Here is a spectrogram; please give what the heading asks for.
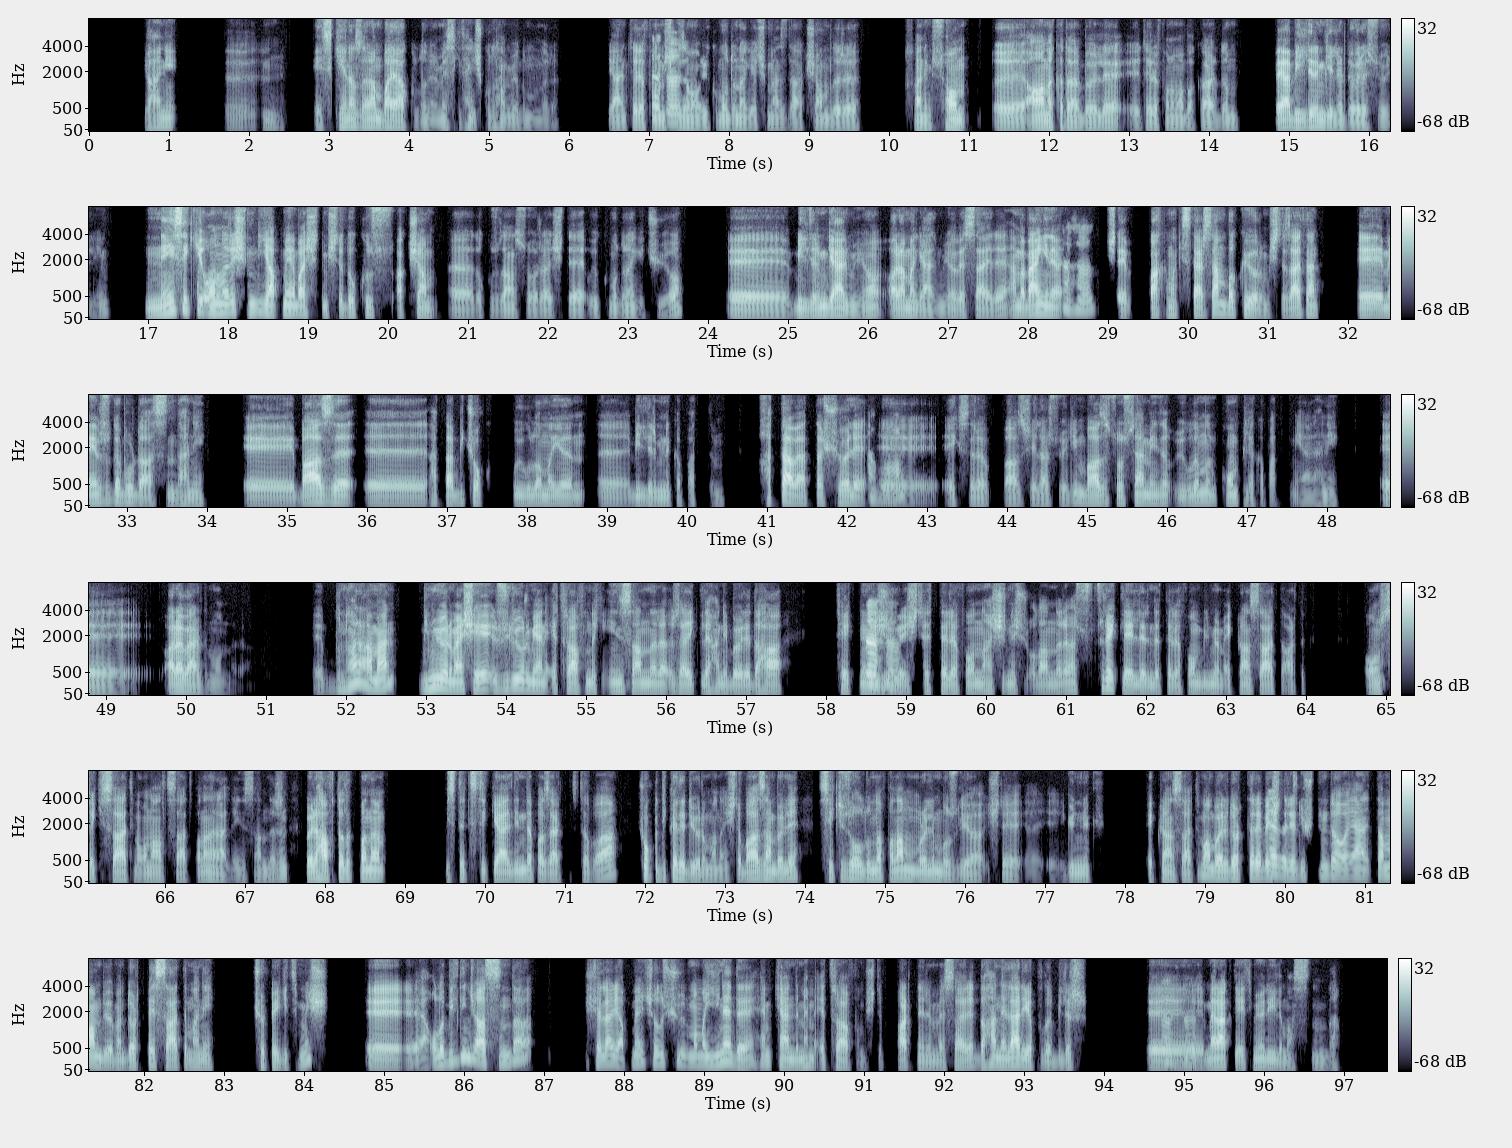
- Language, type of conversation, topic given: Turkish, advice, Evde film izlerken veya müzik dinlerken teknolojinin dikkatimi dağıtmasını nasıl azaltıp daha rahat edebilirim?
- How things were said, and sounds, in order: "uygulamanın" said as "uygulamayın"; unintelligible speech; other background noise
